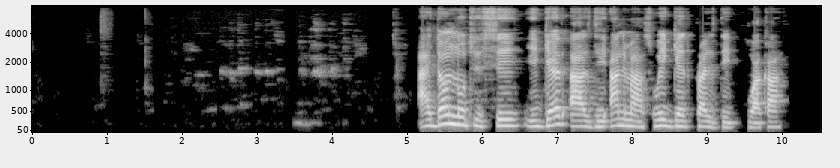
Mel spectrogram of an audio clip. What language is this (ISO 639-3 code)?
pcm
